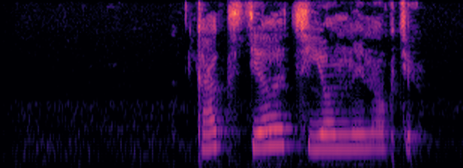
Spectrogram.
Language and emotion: Russian, neutral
